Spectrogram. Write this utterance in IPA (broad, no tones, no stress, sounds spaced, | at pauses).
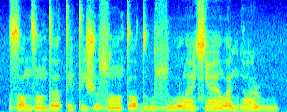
z ɔ n z ɔ̃ d ʌ t ɪ t ɪ ʒ ʊ ɮ ɔ̃ t ɔ d u ɮ u lˠ æ̃ ɕ æ̃ lˠ ɛ ŋ ɡ ɑ̃ ɭ u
